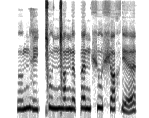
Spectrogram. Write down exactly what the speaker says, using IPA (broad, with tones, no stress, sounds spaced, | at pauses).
u˨˦ ŋ z i˨˦ ǀ u˦ ŋ͡ǀ ɒ˦ ŋ ə˨˦ p ɜ˦ ŋ ʃ u˦ ʃ ɒ˦ x ɾʲ ɜ˨˩˦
